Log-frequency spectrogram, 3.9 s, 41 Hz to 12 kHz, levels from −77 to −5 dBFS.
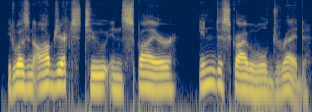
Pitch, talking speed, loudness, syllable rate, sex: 130 Hz, 125 wpm, -17 LUFS, 4.3 syllables/s, male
